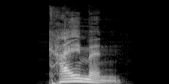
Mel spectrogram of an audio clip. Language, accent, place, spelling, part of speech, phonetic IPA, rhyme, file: German, Germany, Berlin, Keimen, noun, [ˈkaɪ̯mən], -aɪ̯mən, De-Keimen.ogg
- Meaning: dative plural of Keim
